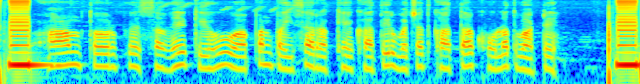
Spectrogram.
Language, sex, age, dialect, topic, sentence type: Bhojpuri, male, 31-35, Northern, banking, statement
